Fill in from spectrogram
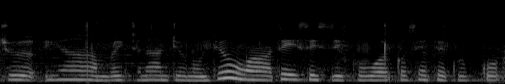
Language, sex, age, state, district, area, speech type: Nepali, female, 18-30, West Bengal, Darjeeling, rural, spontaneous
